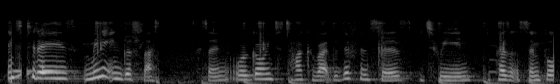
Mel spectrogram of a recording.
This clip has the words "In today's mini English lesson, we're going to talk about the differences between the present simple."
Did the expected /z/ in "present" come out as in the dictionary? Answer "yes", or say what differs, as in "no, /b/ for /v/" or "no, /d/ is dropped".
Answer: yes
